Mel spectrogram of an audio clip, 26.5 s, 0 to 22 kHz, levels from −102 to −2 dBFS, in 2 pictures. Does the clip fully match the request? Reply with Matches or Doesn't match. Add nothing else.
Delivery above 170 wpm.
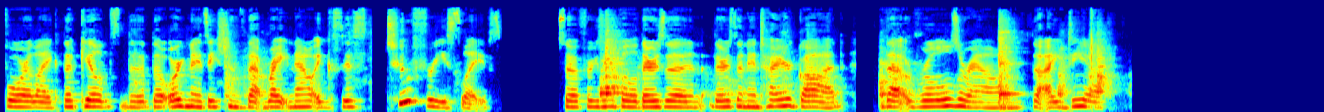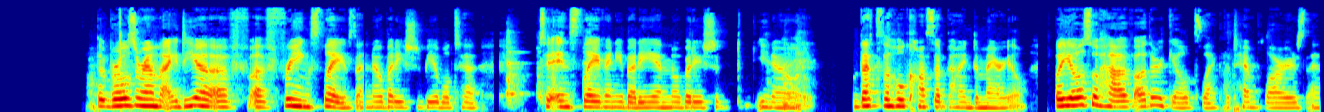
Doesn't match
